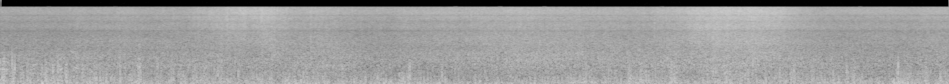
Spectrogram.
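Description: Sea waves breaking and washing up the beach, with wind buffeting the microphone as a steady low rumble. The hiss of the wash swells about three seconds in and again near nine seconds.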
